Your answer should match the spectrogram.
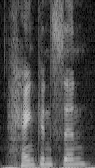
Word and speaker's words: Hankinson: And with us this afternoon is Pastor Adam Moline from Hankinson, North Dakota.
